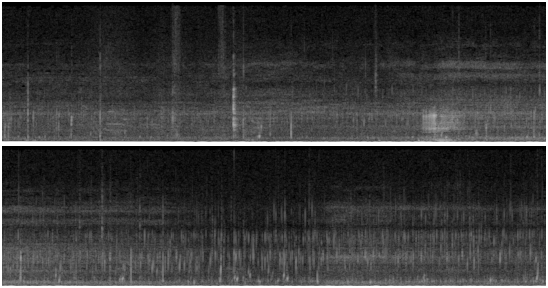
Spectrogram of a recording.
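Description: Thick chicken curry bubbling and spattering in an iron kadhai over a stove, a steady busy hiss of small pops and blips with one louder gurgle about four seconds in. A low rumble at the start fades over the first two seconds.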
